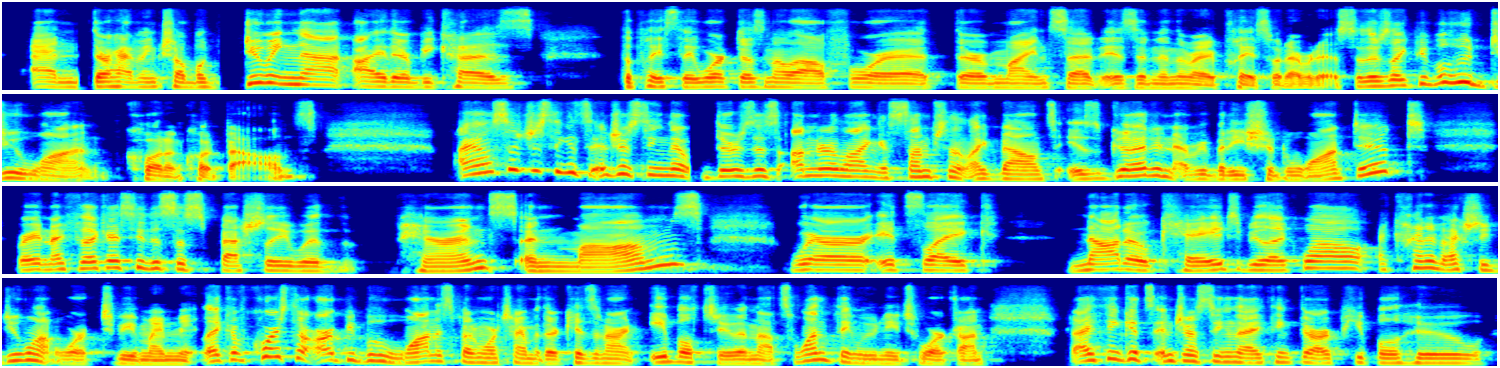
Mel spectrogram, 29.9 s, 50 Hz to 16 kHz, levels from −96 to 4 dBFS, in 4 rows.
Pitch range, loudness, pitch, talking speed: 145-235 Hz, -18 LUFS, 170 Hz, 260 wpm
